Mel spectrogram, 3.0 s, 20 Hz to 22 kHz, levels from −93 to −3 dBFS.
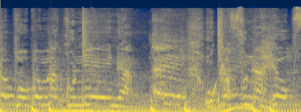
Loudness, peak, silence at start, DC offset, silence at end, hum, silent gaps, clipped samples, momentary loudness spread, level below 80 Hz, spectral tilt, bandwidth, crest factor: -10 LUFS; 0 dBFS; 0 s; under 0.1%; 0 s; none; none; 0.1%; 2 LU; -12 dBFS; -5.5 dB/octave; 17 kHz; 8 dB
